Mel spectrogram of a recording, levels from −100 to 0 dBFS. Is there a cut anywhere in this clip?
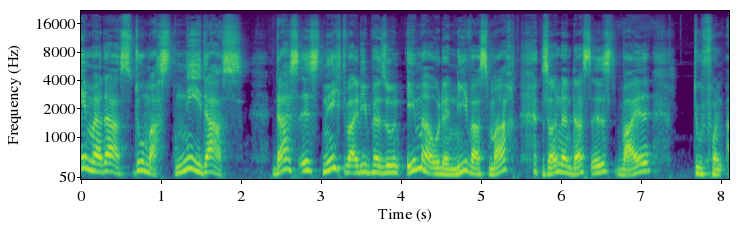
no; 0 cuts

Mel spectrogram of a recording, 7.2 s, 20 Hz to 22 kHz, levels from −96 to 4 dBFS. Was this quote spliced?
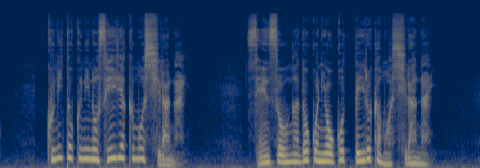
no; 0 cuts

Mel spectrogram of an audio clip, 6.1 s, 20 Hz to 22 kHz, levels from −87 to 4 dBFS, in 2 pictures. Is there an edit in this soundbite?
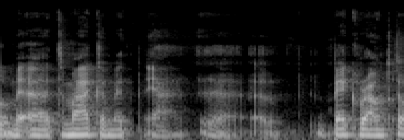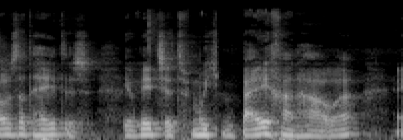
yes; 4 cuts; at 1.0 s, 3.0 s, 4.0 s, 4.6 s

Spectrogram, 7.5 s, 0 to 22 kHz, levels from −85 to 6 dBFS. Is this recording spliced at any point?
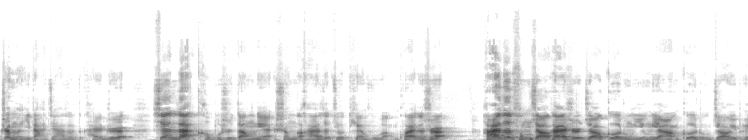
no; 0 cuts

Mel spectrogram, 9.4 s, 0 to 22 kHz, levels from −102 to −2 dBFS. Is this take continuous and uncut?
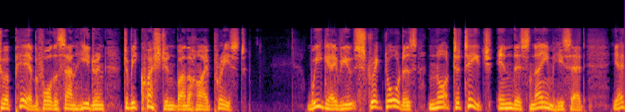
yes; 0 cuts

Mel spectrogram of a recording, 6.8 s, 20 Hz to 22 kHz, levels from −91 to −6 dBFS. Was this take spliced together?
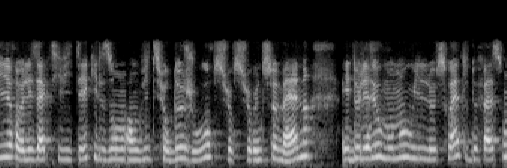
yes; 4 cuts; at 1.7 s, 2.0 s, 3.1 s, 4.9 s

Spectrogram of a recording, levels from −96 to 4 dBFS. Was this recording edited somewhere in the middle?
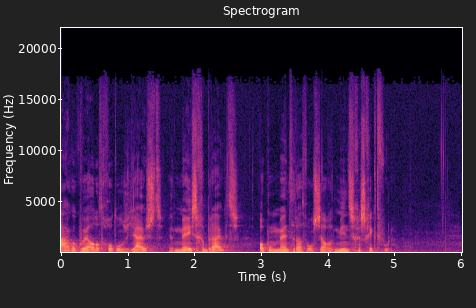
no; 0 cuts

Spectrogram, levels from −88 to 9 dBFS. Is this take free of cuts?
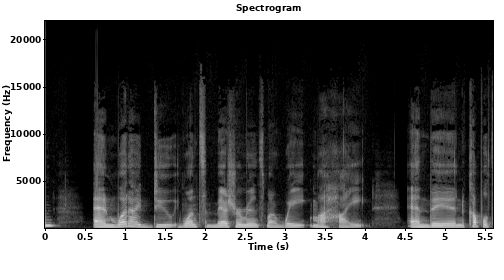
no; 2 cuts; at 1.6 s, 2.0 s

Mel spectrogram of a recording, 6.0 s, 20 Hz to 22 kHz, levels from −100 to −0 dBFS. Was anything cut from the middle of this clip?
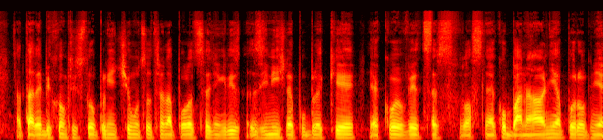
yes; 7 cuts; at 1.1 s, 1.8 s, 2.4 s, 2.9 s, 3.6 s, 4.3 s, 5.0 s

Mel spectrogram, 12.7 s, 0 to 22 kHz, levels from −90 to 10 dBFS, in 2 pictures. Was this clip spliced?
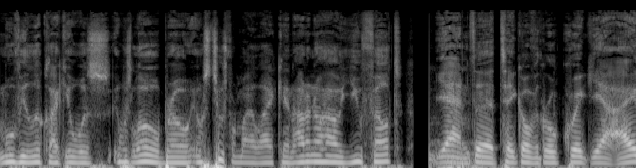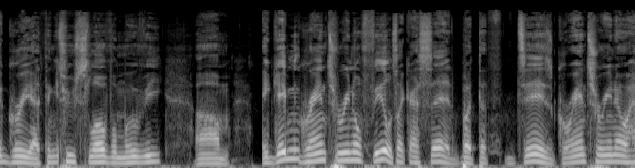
yes; 8 cuts; at 1.3 s, 2.3 s, 4.7 s, 5.4 s, 6.9 s, 9.3 s, 10.3 s, 11.5 s

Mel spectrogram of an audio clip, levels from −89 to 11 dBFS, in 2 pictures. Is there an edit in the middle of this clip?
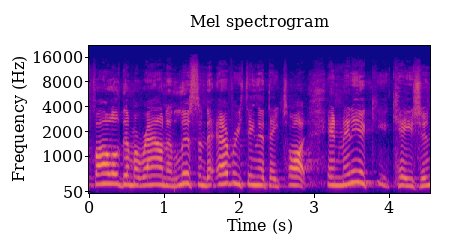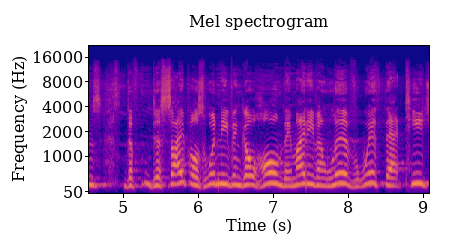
no; 0 cuts

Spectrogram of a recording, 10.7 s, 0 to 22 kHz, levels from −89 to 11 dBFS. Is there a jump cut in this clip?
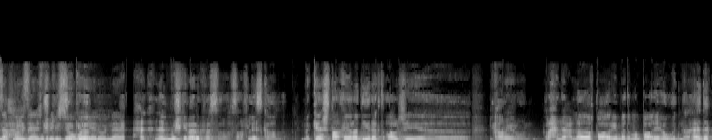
yes; 4 cuts; at 1.9 s, 2.8 s, 4.4 s, 8.9 s

